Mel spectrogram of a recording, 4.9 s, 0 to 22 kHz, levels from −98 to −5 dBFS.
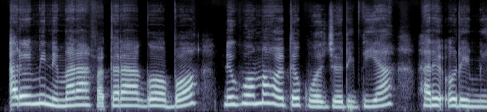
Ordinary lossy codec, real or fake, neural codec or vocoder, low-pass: none; fake; codec, 44.1 kHz, 3.4 kbps, Pupu-Codec; none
